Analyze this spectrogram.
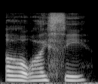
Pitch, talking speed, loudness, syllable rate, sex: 190 Hz, 180 wpm, -16 LUFS, 3.8 syllables/s, female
